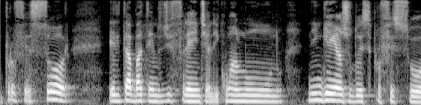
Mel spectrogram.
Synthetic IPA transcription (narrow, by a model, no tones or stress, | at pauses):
ʊpɾofesoɾ | elɪt̪abat̪ẽnd̪ʊd͡ʒɪfɾẽnt͡ʃɪalḭkõalũnʊ | nĩŋɡẽj̃aʒud̪oesɪ̥pɾofeso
